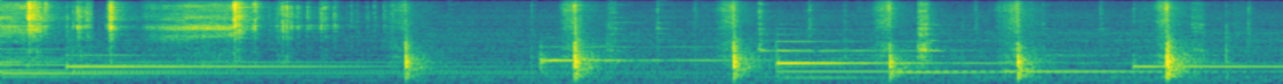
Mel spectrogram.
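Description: A cucumber being peeled with a hand peeler, a short rasping scrape in the first second. Then a chef's knife slices it on a plastic cutting board, about six crisp knocks spaced under a second apart, over soft background music with piano-like notes.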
